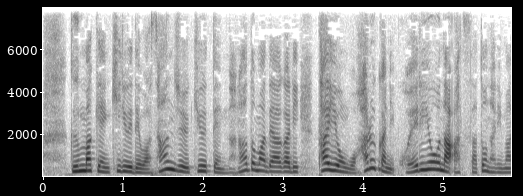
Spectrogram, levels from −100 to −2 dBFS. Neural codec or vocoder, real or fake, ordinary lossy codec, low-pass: none; real; none; none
